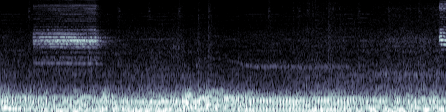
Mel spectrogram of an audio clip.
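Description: Motorcycle engine running in low gear at walking-to-jogging pace through traffic, its pitch shifting with small throttle changes. A vehicle horn beeps for about a second shortly after the start, and a horn sounds again near the end.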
